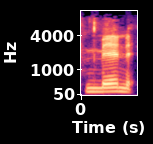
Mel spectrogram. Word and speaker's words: Min: So also, Moraine asked the innkeeper if Min is still there. M-I-N is pronounced Min.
